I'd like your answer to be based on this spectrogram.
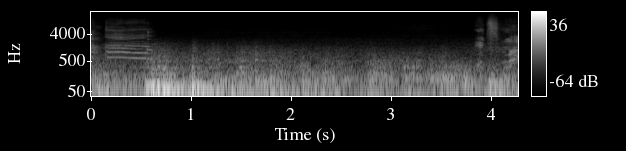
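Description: Low, rolling thunder rumbles through a stormy scene in the video game Alan Wake, loud at first and then settling into a steady windy roar, with a voice briefly heard at the start.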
